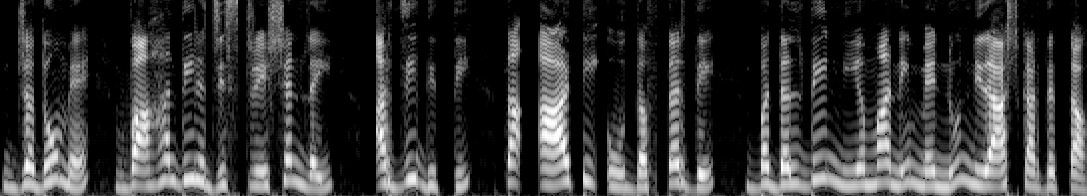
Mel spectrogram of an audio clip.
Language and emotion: Punjabi, angry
